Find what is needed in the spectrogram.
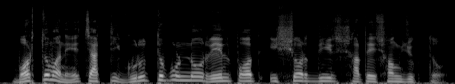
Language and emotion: Bengali, neutral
